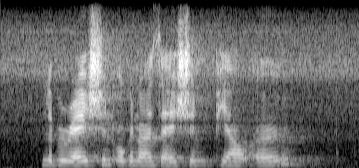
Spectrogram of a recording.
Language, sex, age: English, female, 19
